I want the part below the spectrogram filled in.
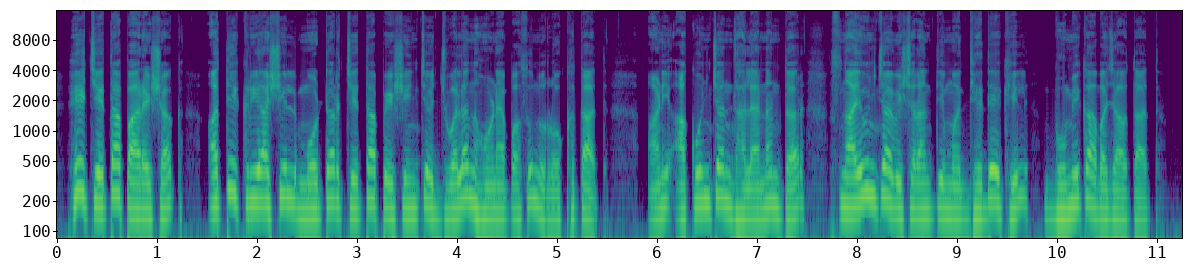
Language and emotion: Marathi, neutral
